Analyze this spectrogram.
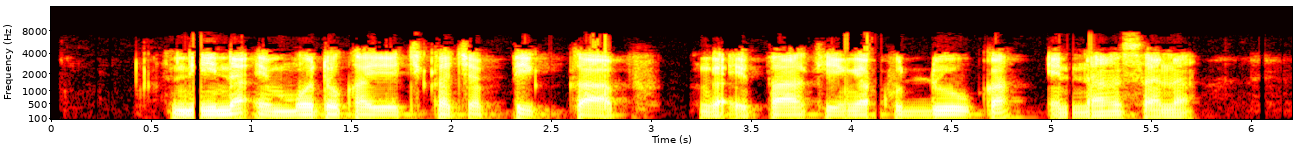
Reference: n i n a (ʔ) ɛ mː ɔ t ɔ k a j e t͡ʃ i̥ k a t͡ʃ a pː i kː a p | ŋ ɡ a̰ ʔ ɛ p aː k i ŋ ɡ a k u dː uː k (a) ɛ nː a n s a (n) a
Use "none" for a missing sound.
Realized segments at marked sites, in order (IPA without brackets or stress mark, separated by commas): ʔ, a, n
